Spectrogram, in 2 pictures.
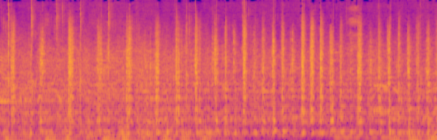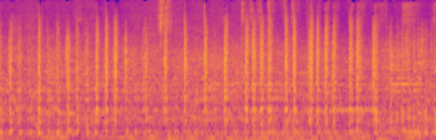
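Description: A marching band's drumline playing a fast cadence: a rapid, even stream of snare and stick strokes over bass drums, the low drums dropping out for a couple of seconds in the middle.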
